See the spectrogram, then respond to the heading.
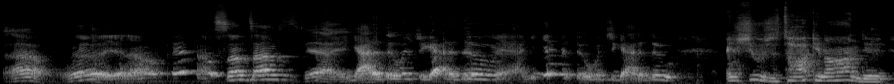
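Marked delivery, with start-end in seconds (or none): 0.1-6.8 high, wavering stoner mumbling; imitated stoned voice. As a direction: act too high to hold a conversation. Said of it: "I was stoned".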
